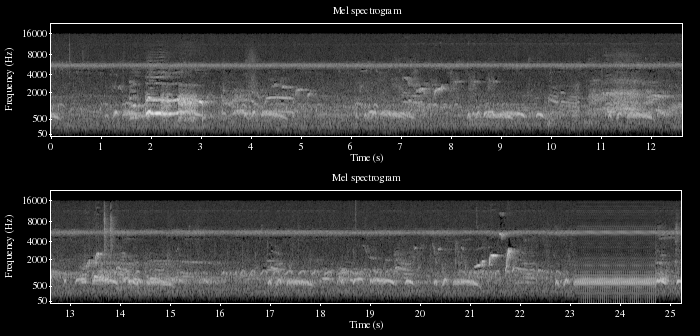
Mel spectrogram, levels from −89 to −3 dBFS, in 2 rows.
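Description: From 23.18 to 24.71 s a system hang loop takes over: one 42.67 ms slice repeats exactly, 36 times, at 23.4 per second, which fits a 2048-sample buffer cycling while the computer froze. Unlike a dropout, the sound never goes silent. The identical slice keeps repeating.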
